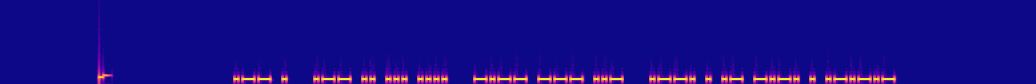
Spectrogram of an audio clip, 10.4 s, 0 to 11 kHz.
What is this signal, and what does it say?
Morse code, heard as a keyed tone, about 30 wpm, 700 Hz. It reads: WE WISH YOU PEACE.
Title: Sentences from Top 1600 Words 30wpm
